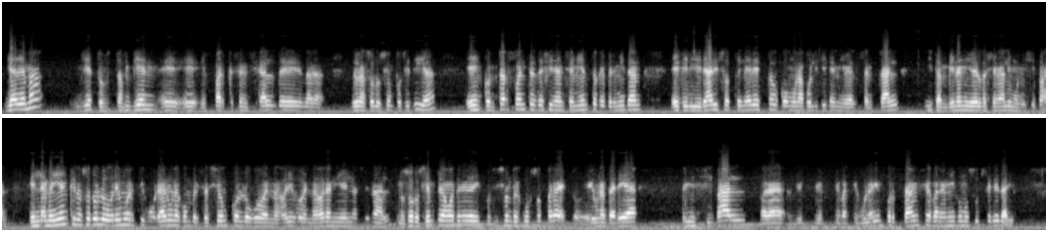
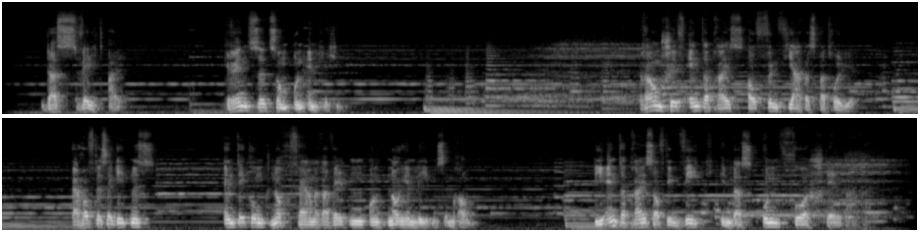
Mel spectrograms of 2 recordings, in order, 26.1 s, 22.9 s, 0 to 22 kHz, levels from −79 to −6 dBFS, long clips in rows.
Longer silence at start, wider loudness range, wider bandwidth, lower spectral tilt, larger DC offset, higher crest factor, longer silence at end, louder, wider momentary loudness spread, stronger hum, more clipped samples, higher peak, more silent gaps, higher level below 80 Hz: second, 0.05 s vs 0.45 s; second, 3 LU vs 6 LU; second, 6.4 kHz vs 16.5 kHz; first, -8.5 dB/octave vs -5.5 dB/octave; neither; about the same, 18 dB vs 18 dB; second, 0 s vs 0.25 s; first, -17 LUFS vs -28 LUFS; second, 10 LU vs 19 LU; neither; neither; first, 0 dBFS vs -12 dBFS; neither; first, -40 dBFS vs -56 dBFS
